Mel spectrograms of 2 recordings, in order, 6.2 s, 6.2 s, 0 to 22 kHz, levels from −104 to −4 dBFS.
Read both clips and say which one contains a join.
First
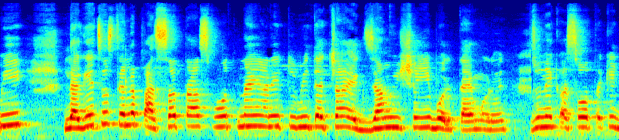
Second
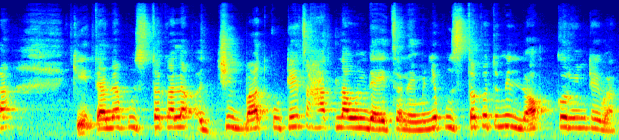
first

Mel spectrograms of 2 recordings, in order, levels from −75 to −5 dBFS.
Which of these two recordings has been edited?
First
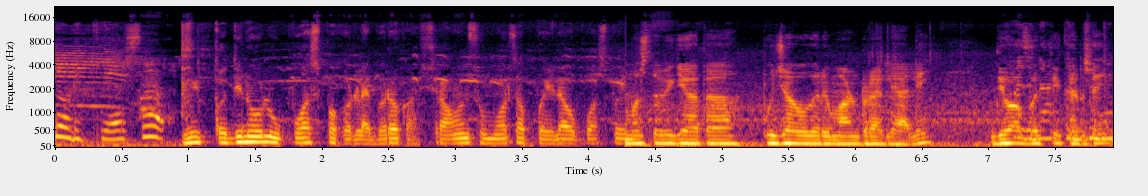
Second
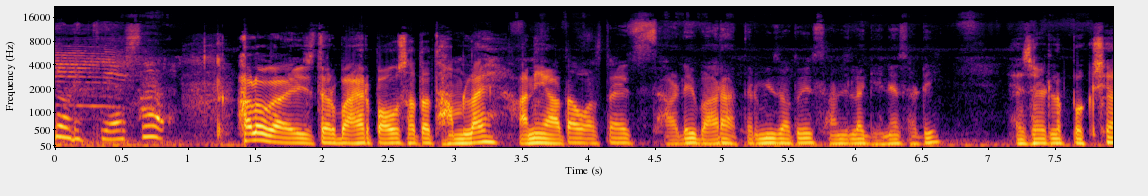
first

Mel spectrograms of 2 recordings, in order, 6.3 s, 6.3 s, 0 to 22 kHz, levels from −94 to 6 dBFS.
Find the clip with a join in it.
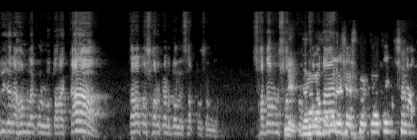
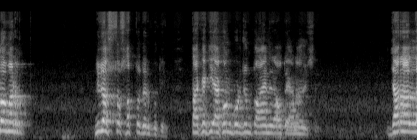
first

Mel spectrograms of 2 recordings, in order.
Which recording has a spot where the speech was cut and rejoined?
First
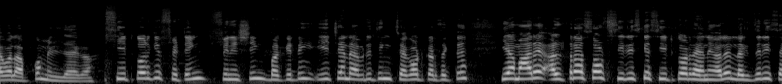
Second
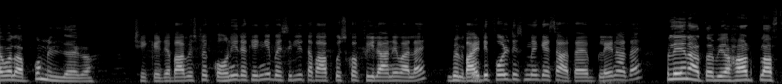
first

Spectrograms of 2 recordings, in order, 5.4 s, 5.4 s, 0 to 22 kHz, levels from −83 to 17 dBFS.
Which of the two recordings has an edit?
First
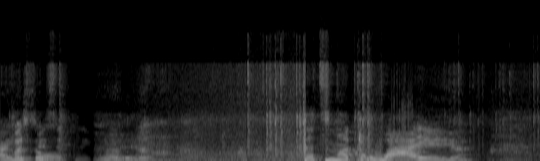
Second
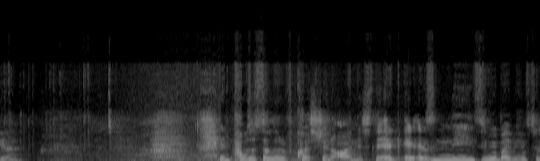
first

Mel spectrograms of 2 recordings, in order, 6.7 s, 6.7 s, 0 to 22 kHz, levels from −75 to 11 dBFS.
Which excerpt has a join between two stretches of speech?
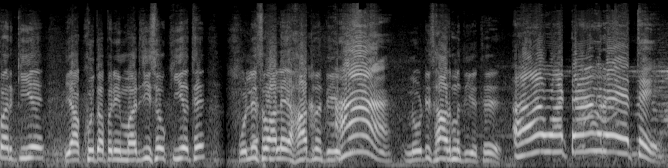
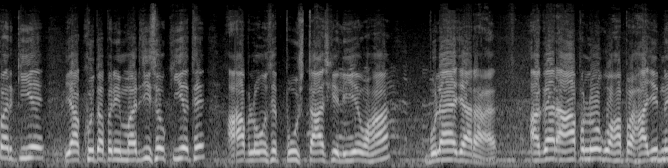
first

